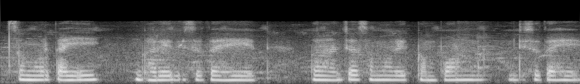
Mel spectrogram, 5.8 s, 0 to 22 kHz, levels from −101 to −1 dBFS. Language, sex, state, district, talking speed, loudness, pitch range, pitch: Marathi, female, Maharashtra, Dhule, 115 wpm, -19 LUFS, 200-215 Hz, 205 Hz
